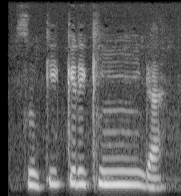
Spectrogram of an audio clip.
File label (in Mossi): "sʋ-kitrkĩinga", Moore; small locust sp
